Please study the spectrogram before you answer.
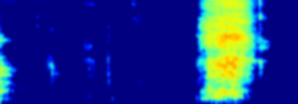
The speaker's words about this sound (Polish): uwaga, będzie kichane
